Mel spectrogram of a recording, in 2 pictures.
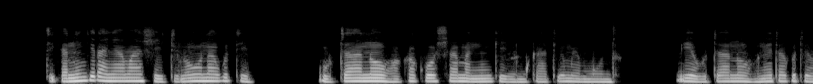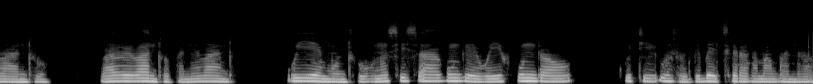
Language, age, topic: Ndau, 18-24, health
